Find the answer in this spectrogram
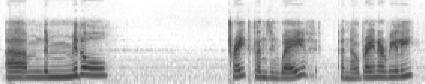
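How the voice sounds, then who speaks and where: A woman guild trainer explaining a game build over group voice chat, steady and explanatory with frequent ums. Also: on the high side, slow pace, no room sound. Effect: group voice chat audio. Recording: dull lo-fi voice chat mic.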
